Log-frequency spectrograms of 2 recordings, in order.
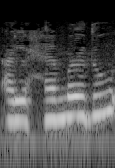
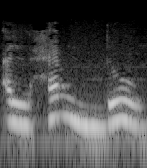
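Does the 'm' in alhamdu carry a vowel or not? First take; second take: vowel; no vowel. First: A vowel is heard after the m. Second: The m closes directly with no vowel. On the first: The speaker calls it wrong. "അൽഹംദു എന്ന് പറയില്ല" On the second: The speaker calls it right. "മീമിന് സുക്കൂനാണ്"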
